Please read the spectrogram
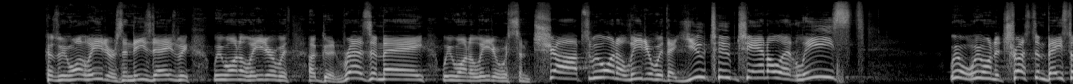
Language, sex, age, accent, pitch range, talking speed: English, male, 40-59, American, 165-255 Hz, 225 wpm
